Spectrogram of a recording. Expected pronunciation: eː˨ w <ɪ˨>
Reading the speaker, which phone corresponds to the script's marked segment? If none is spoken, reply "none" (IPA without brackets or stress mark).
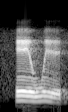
ɪ˨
